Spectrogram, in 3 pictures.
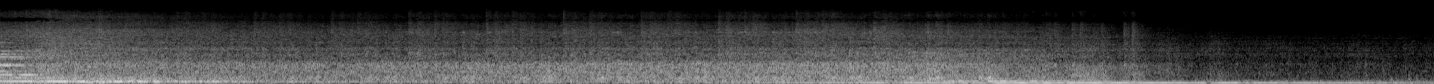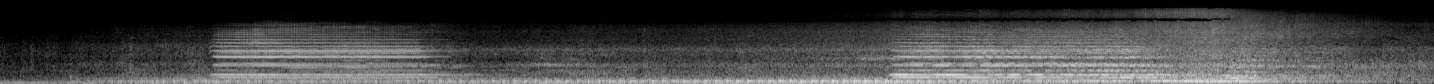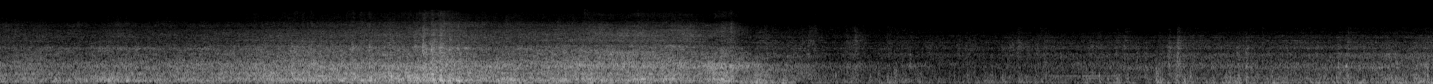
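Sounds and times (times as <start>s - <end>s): multi-tone train horn: 0.0s - 0.9s, 16.4s - 20.3s, 22.9s - 28.4s, 39.0s - 40.0s
diesel locomotive engine drone: 0.0s - 43.0s
train rolling on rails: 0.0s - 43.0s.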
